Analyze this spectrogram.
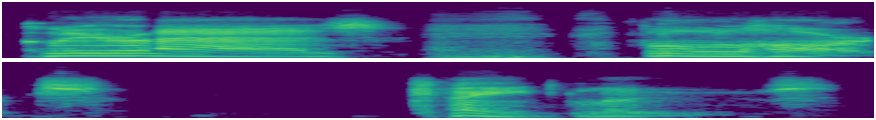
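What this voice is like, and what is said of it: Put-on full Texas accent. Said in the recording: “With full Texas accent.”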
